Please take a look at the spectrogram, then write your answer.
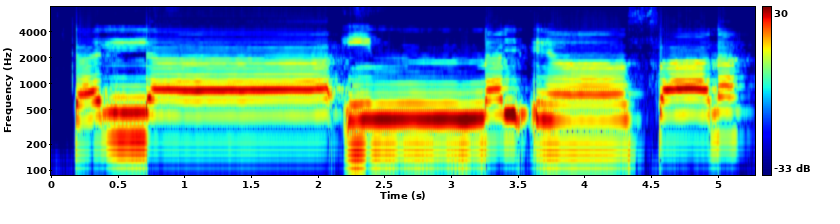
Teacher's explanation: سین کو ہم لمبا پڑھیں گے کیونکہ آگے الف مدہ ہے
